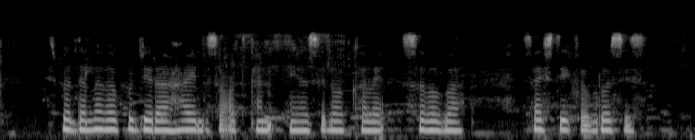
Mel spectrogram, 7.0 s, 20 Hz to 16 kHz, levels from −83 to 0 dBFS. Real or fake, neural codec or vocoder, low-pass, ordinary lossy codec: real; none; 7.2 kHz; none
